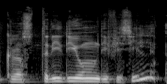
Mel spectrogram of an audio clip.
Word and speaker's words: Clostridium difficile: Creo que sería importante hablar sobre el Clostridium difficile, así se pronuncia.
